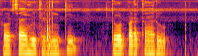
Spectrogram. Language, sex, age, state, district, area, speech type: Telugu, male, 18-30, Andhra Pradesh, Eluru, urban, spontaneous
